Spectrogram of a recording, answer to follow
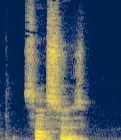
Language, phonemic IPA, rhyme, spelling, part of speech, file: French, /sɑ̃.søz/, -øz, censeuse, noun, LL-Q150 (fra)-censeuse.wav
- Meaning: female equivalent of censeur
